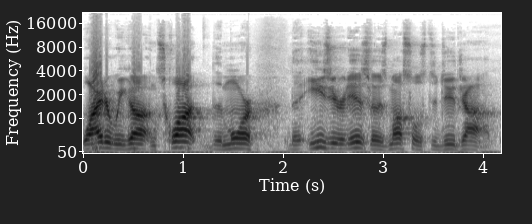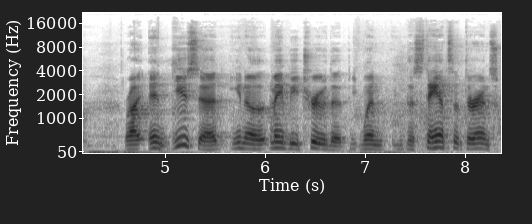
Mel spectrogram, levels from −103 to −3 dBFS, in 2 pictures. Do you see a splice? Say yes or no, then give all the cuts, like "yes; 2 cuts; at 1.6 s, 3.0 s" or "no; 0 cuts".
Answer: yes; 7 cuts; at 2.0 s, 2.9 s, 3.7 s, 5.1 s, 6.0 s, 6.9 s, 7.4 s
